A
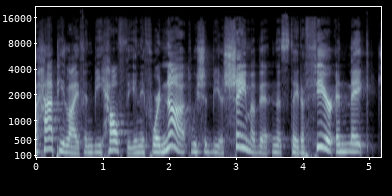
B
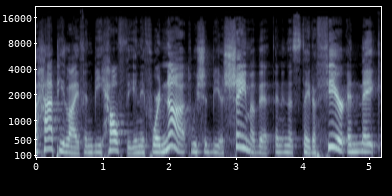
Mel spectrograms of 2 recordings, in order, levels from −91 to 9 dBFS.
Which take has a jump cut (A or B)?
A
